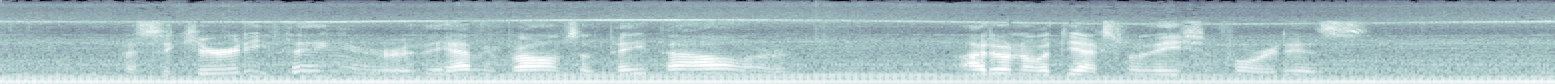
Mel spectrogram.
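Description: A man talks casually into a microphone.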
